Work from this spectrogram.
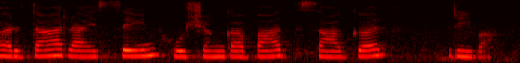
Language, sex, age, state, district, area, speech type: Hindi, female, 18-30, Madhya Pradesh, Betul, urban, spontaneous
